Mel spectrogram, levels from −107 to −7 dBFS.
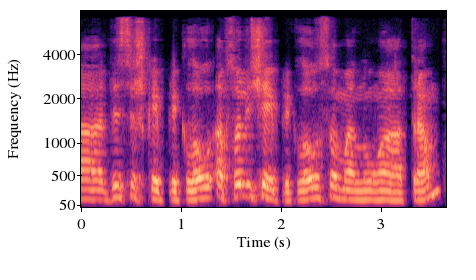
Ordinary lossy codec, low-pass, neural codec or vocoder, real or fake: AAC, 32 kbps; 7.2 kHz; none; real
